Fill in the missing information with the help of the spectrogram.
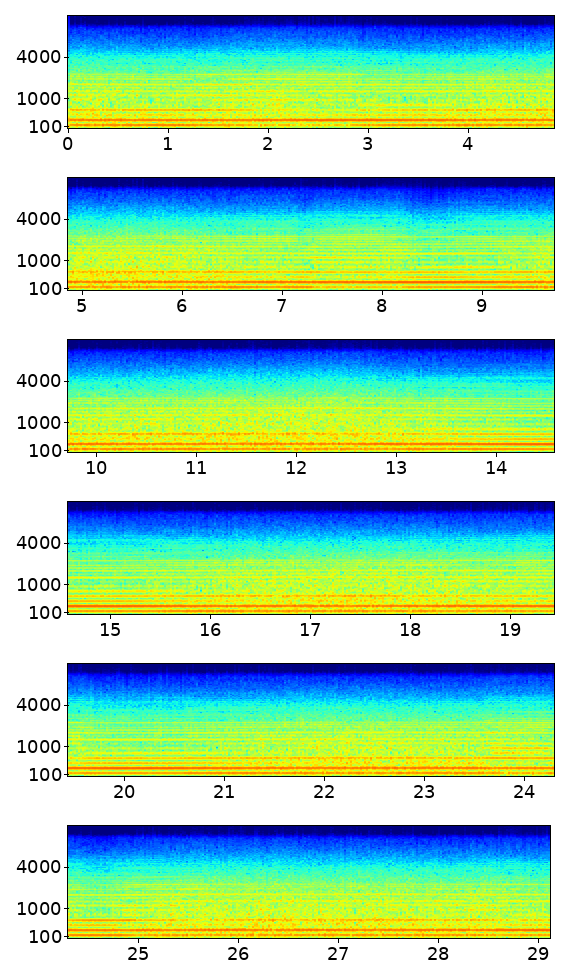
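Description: Radio-controlled model airplane's motor and propeller running steadily at high throttle, heard loud and close from a camera on the plane. The pitch sags slightly a few times.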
